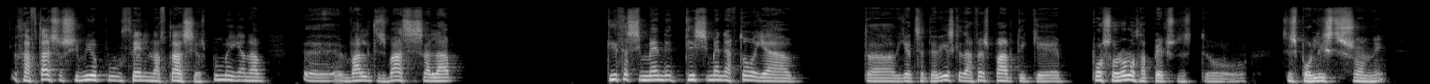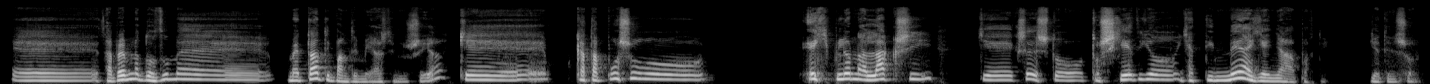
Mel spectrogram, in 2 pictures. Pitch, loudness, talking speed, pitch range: 180 Hz, -20 LUFS, 150 wpm, 155-215 Hz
